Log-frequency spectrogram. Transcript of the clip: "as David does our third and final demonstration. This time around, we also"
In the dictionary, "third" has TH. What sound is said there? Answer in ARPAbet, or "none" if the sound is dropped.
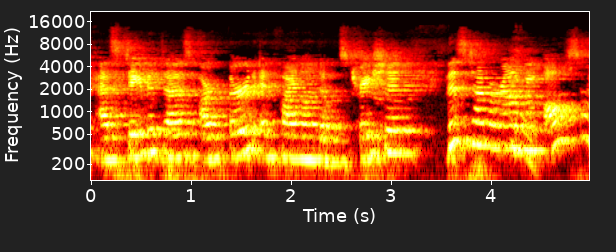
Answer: TH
